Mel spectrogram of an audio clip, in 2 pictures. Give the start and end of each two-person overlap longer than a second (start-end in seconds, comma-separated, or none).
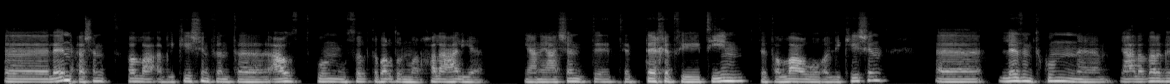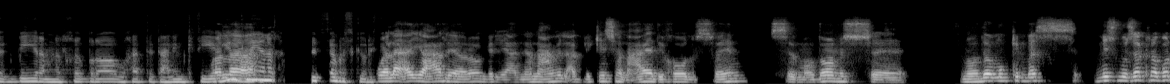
none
